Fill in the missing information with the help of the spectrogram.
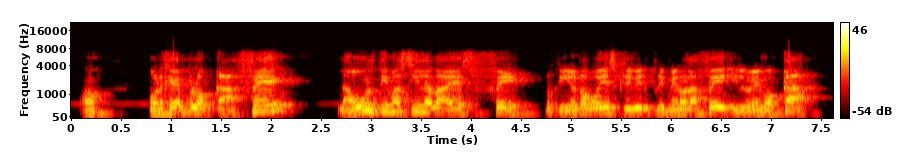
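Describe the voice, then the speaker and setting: A man's voice: fairly high pitch, a bit bright. A male teacher giving a grammar lesson in an online class, explaining step by step and asking the students rhetorical questions. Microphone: video call. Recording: muffled video call audio.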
